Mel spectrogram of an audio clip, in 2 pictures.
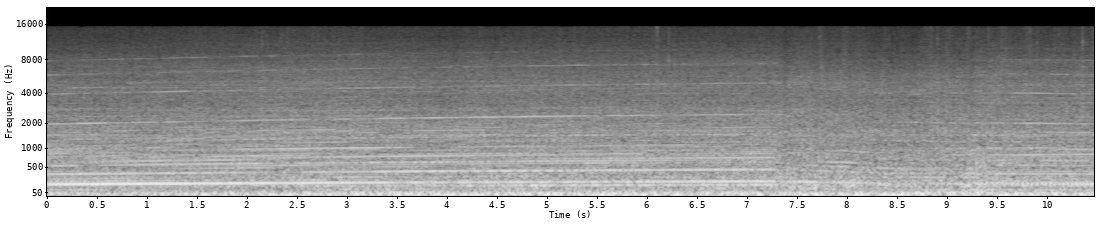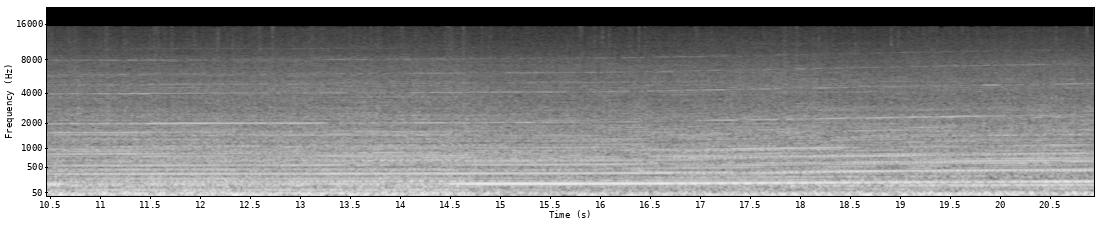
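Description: A classic Mini race car's four-cylinder engine roars at high revs from inside the cabin, easing off for a corner and then climbing again.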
